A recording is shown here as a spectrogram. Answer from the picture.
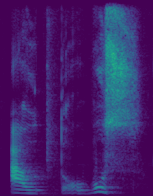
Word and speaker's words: autobús: Entonces, por ejemplo, autobús, La mayor fuerza de voz está recayendo en la última sílaba.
